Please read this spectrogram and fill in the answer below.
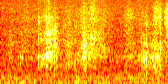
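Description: Quiet rustling and scraping of a kraft cardboard journal cover and its paper as hands slide and turn it on a table, in a few short scuffs.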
